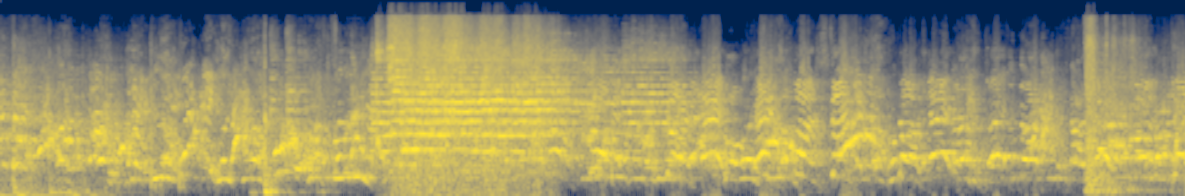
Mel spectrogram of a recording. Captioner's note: yelling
